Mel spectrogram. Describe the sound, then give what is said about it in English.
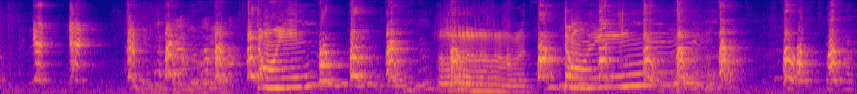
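A person imitates a small terrier on a trampoline with sharp, rapid yaps, blending in warbling, screeching tones like an old dial-up modem connecting. The voice is loud and continuous, alternating bursts of barks with sweeping electronic whines. “A terrier on a trampoline dialing up old school broadband.”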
